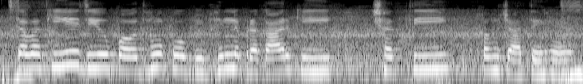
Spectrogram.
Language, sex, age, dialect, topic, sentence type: Hindi, female, 25-30, Awadhi Bundeli, agriculture, statement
